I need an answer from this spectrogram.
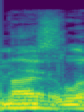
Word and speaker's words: Muslim: As for, again, there's a lot of, as the resident, how do Americans say Muslim? They don't say it with an S. They say it with an Muslim, S, with a Z, yeah.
